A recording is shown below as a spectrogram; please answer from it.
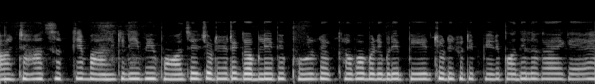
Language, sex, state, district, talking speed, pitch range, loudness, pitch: Hindi, female, Haryana, Charkhi Dadri, 220 wpm, 245-255 Hz, -18 LUFS, 250 Hz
